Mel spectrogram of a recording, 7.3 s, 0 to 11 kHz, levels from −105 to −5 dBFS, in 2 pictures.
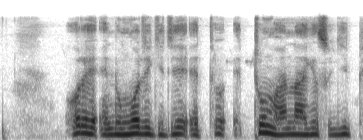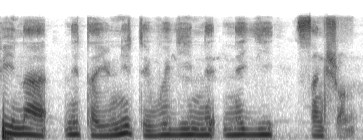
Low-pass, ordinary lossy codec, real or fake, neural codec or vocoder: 7.2 kHz; Opus, 64 kbps; real; none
